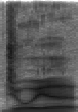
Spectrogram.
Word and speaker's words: Gioia: I'm here today with Joya Nicely. Uh looking forward to our conversation together. Joya, not spelled with a J.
